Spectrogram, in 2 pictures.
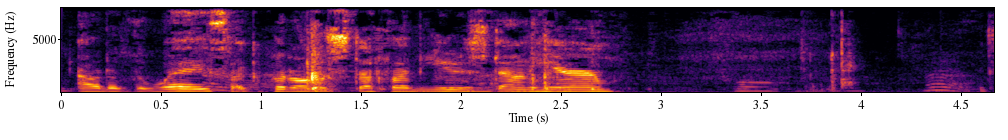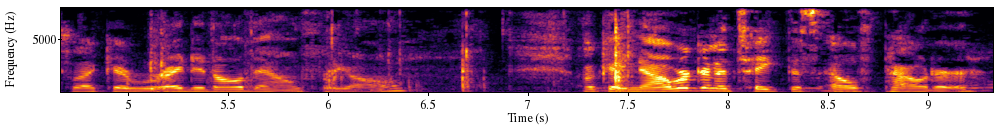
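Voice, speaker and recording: A woman's voice: on the low side, noisy background. A woman in her thirties with a Texan accent, chatting casually at home through a makeup tutorial. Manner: chatty, rambling, addresses viewers as y'all. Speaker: beauty vlogger.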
